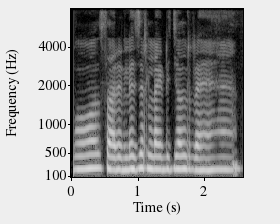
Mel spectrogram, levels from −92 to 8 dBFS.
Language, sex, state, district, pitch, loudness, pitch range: Hindi, female, Jharkhand, Palamu, 225 Hz, -13 LUFS, 215-230 Hz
